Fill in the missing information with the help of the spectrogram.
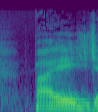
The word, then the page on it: Paella: Spanish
